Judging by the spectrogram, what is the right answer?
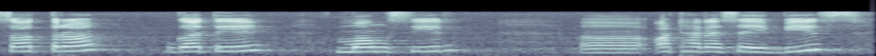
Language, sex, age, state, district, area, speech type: Nepali, female, 18-30, West Bengal, Darjeeling, rural, spontaneous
